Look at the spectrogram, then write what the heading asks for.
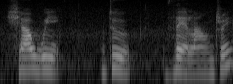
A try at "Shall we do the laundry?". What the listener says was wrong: Shall we do the laundry? I want to see more of your tongue. Do the laundry.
